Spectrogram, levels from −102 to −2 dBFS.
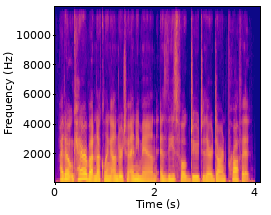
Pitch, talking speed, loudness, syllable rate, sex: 220 Hz, 250 wpm, -17 LUFS, 6.5 syllables/s, female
